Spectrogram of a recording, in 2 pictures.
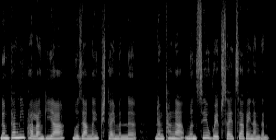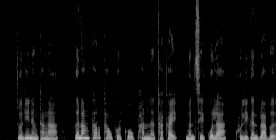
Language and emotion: Bodo, neutral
